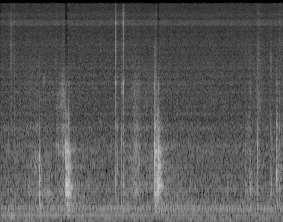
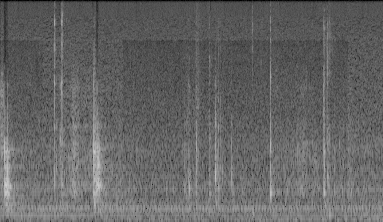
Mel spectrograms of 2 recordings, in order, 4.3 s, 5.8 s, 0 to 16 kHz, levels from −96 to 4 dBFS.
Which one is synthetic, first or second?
first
